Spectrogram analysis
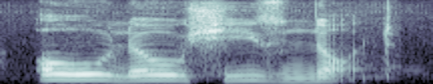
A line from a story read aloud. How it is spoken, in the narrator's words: yelled Getabout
